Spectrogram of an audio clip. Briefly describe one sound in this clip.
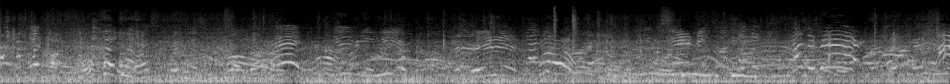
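Children shout and cheer excitedly nearby.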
